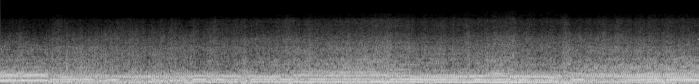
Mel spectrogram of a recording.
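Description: Tyres crunch and rumble over a dirt track.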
